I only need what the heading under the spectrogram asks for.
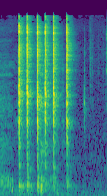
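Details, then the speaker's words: OZ Lifting premium chain/lever hoist being reassembled after brake disc maintenance: holding the chain and turning the hand wheel gives crisp, evenly spaced ratchet clicks, about six a second, and the wheel backs off freely. Healthy pawl action. "you want to hold your chain turn this make sure you hear it clicking"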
